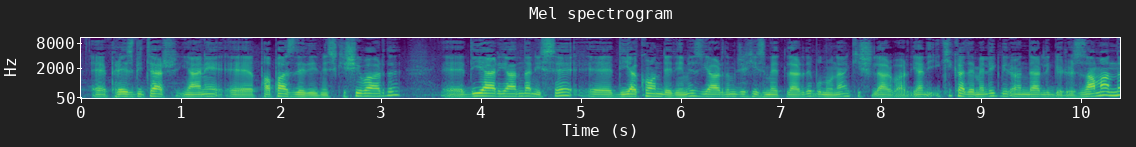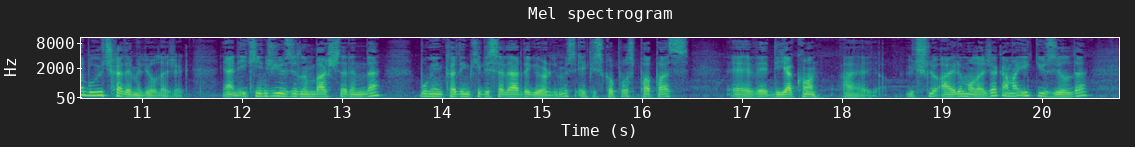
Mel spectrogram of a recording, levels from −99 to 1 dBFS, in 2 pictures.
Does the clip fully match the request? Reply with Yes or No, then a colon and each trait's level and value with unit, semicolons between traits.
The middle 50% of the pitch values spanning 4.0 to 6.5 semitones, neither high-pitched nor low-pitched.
No: average, 4.3 semitones; low, 125 Hz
